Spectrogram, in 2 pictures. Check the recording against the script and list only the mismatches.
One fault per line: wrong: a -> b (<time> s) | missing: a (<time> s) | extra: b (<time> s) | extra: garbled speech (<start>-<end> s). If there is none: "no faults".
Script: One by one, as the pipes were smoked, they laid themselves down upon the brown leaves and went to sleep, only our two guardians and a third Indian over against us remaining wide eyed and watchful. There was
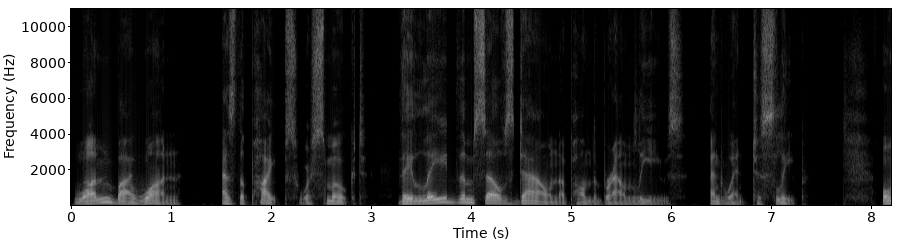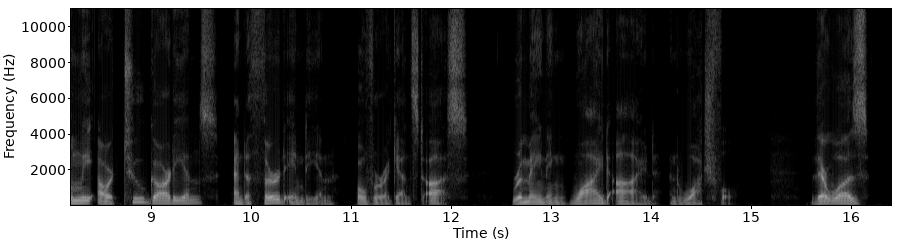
no faults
